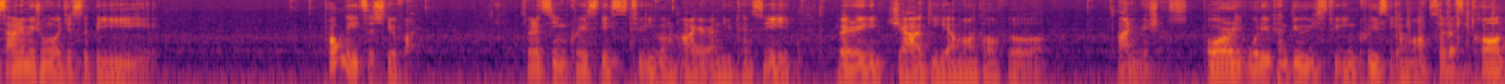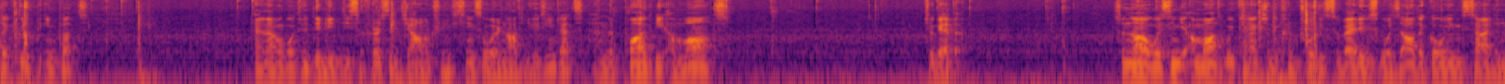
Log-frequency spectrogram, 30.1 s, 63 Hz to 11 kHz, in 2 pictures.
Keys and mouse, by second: 8.0 click, 12.0-14.0 middle drag, 14.0 ctrl+a, 16.3 click, 16.4 n, 17.4 click, 18.1 click, 18.6 click, 19.0 n, 20.2 drag, 22.3 click, 23.2-24.7 drag, 25.5 click, 26.4-27.7 drag, 27.7 0, 29.2-30.1 middle drag.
